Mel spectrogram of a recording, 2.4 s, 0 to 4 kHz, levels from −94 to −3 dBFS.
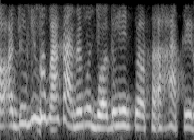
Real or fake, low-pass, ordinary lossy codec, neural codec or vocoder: fake; 3.6 kHz; none; codec, 24 kHz, 1.5 kbps, HILCodec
